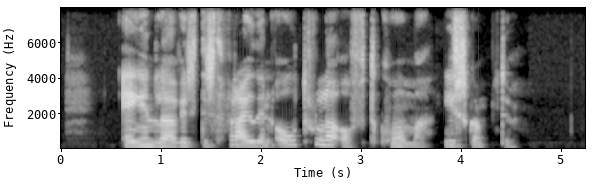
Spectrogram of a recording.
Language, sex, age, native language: Icelandic, female, 20-29, Serbo-Croatian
